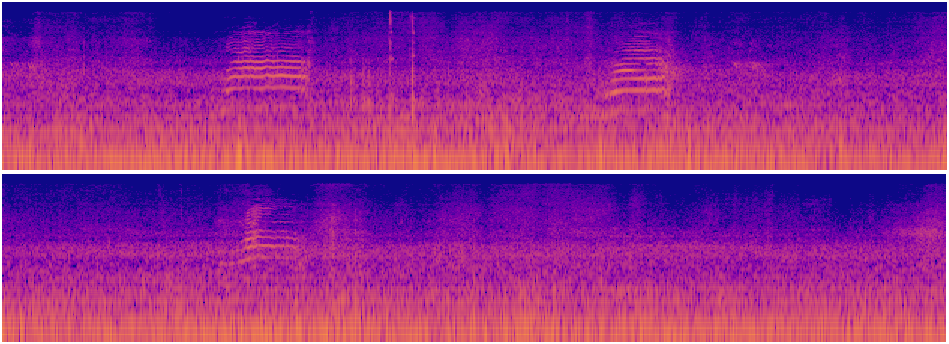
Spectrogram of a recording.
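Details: Ginger stray cat, curious and inspecting the camera, meows three times, the calls spaced two to four seconds apart. Each meow is a brief, slightly bent, tonal cry over a constant low rumble.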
